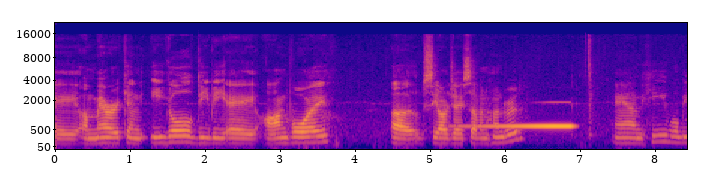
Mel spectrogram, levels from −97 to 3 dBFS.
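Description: At 5.23 s a loudspeaker feedback squeal begins. A microphone is hearing the speaker it drives, and at 621 Hz the loop gain climbs past unity, so that tone feeds on itself. It swells over roughly a second and a half to about 15 dB above the rest of the sound, then stops at 6.98 s. A spectrogram shows one bright horizontal line at 621 Hz thickening over time, and the waveform envelope balloons.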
